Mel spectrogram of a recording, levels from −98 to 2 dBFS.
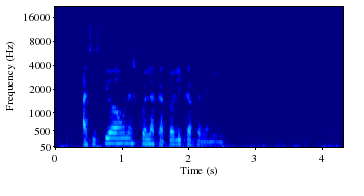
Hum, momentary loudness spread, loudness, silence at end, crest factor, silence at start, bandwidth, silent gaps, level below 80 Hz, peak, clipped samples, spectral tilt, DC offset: none; 4 LU; -68 LUFS; 0 s; 20 dB; 0.05 s; 15 kHz; none; -88 dBFS; -50 dBFS; under 0.1%; -5.5 dB/octave; under 0.1%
